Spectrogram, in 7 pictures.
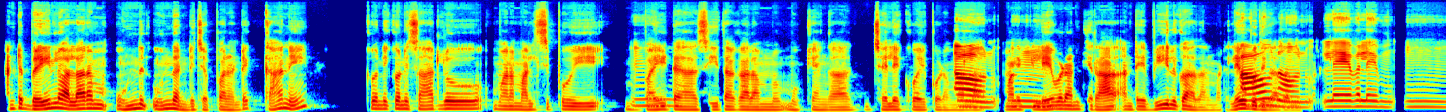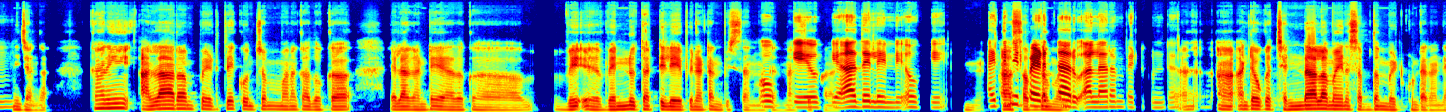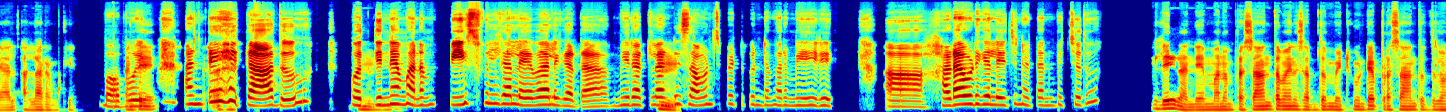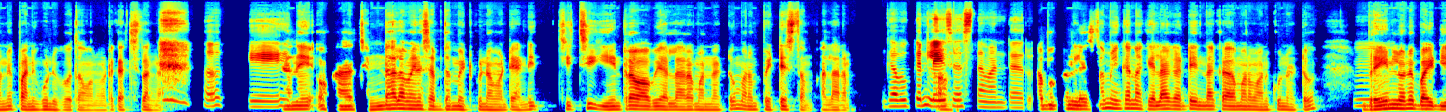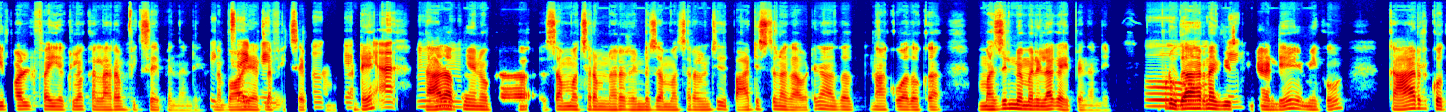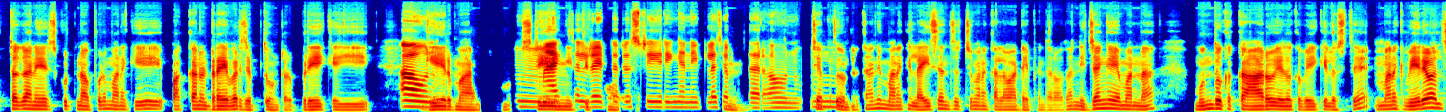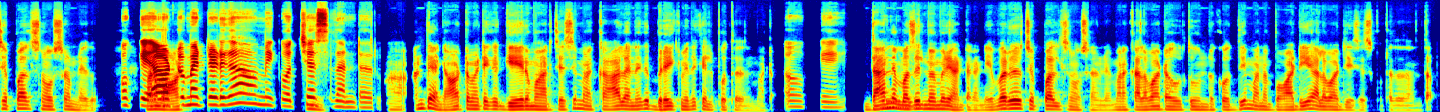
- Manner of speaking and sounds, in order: giggle; other noise; in English: "పీస్‌ఫుల్‌గా"; in English: "సౌండ్స్"; giggle; in English: "బై డిఫాల్ట్ ఫైవ్ ఓ క్లాక్"; in English: "బాడీ"; in English: "మజిల్"; in English: "డ్రైవర్"; in English: "గేర్"; in English: "ఆటోమేటెడ్‌గా"; in English: "ఆటోమేటిక్‌గా గేర్"; in English: "బ్రేక్"; in English: "మజిల్ మెమరీ"
- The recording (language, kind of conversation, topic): Telugu, podcast, మీ కెరీర్‌లో ఆరోగ్యకరమైన పని–జీవితం సమతుల్యత ఎలా ఉండాలని మీరు భావిస్తారు?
